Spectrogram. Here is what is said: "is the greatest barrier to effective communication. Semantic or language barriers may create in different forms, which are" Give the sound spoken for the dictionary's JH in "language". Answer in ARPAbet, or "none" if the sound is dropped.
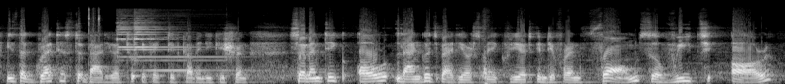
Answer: JH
